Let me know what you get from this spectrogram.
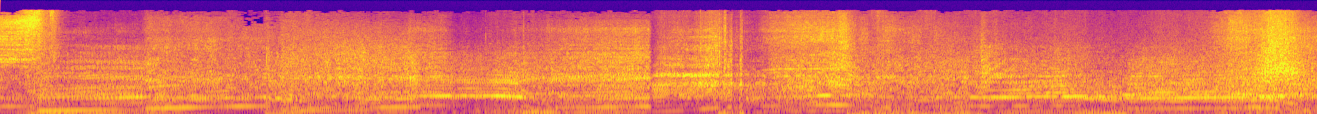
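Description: Maserati Ghibli engine accelerating hard: the revs climb and fall back again and again as it shifts up through the gears. The sound cuts away near the end.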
